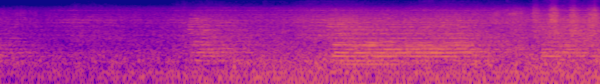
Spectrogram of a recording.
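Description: Freight train's covered hopper cars rolling past with a steady low rumble, while the distant locomotive's horn sounds in separate blasts: a short one about two seconds in, a longer one in the middle and another short one near the end.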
